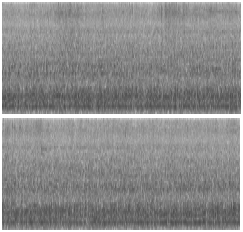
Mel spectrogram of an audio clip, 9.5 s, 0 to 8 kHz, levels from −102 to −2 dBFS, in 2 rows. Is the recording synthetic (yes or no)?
yes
